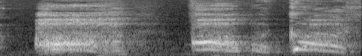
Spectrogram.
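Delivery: high, loud scream. Retelling a housemate losing at Smash Bros at night: imitating someone screaming. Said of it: "he would be screaming".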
